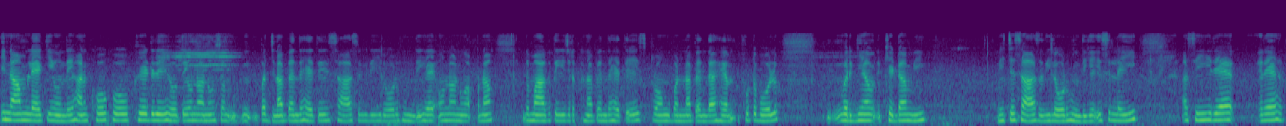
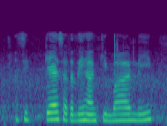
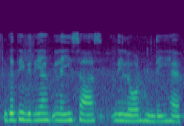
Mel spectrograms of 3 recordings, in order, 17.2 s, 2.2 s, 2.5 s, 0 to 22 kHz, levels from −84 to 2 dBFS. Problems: none marked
